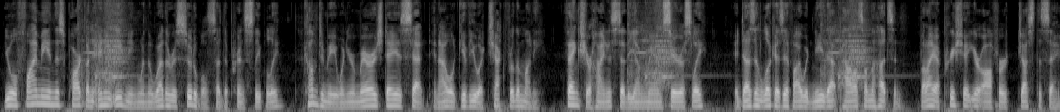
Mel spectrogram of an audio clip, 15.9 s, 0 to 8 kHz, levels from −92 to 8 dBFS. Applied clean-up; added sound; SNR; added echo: none; Dishes, pots, and pans; 16 dB; none.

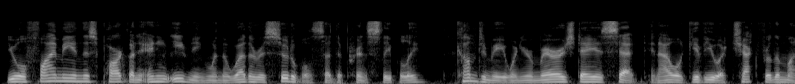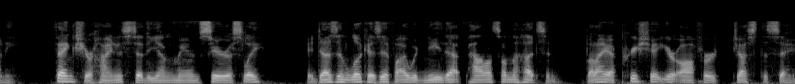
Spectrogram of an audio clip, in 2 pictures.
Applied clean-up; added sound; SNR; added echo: neural mask model Resemble Enhance denoiser.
